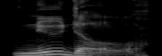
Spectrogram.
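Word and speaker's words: Newdul: It's spelled N-E-W-D-U-L, and I'm pretty sure I remember casting him before. I think it's pronounced Noodle rather than New Dull.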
